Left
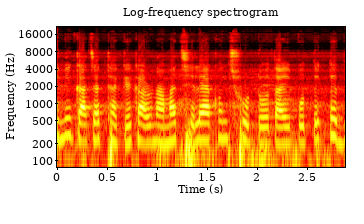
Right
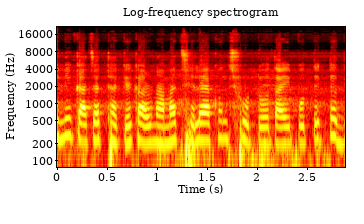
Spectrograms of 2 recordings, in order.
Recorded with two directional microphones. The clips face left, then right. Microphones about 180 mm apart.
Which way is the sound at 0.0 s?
20° right (ahead or behind).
